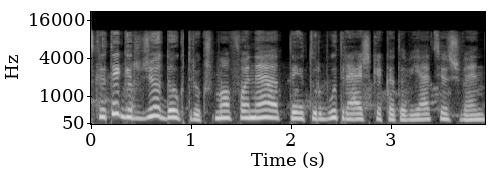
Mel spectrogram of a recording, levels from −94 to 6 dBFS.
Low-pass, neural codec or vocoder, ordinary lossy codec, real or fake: 10.8 kHz; vocoder, 44.1 kHz, 128 mel bands, Pupu-Vocoder; AAC, 64 kbps; fake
